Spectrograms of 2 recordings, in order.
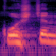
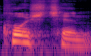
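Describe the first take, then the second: First: Everyday কোশ্চেন, no puff on the k; wrong pronunciation. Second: Careful কোশ্চেন opening on খ; correct pronunciation. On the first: Teacher warns students off it, wrong pronunciation. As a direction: say কোশ্চেন with an unaspirated k. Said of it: "কোশ্চেন না কিন্তু". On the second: Teacher shows the kh sound, correct pronunciation. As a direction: say কোশ্চেন as "khoshchen", aspirated k. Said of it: "উচ্চারণটা খ, খ". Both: Shown as a demonstration.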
